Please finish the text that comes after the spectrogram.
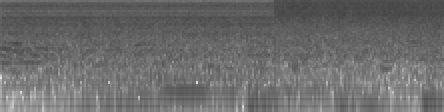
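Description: Water pours steadily down Surak Falls in a constant, loud rushing wash that fills the short scene from start to end, with faint low sounds underneath.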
